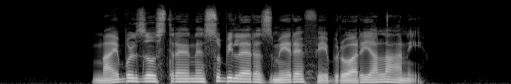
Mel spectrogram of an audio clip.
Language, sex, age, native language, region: Slovenian, male, 30-49, Croatian, Posavska region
